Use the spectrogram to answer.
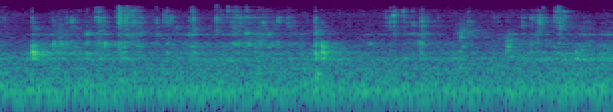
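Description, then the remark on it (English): Soft sloshing and dripping water with small splashes and trickles, irregular and continuous, as strawberries are agitated in a bowl of lightly sudsy water. No one speaks. “So you just add all those strawberries in. And you agitate them. Here's how you agitate them. Well, a little bit too much water here.”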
